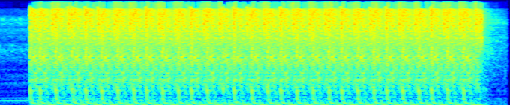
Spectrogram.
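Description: Suppressed QBZ assault rifle in PUBG Mobile fired in one sustained full-auto burst of about three seconds, a dense rapid stream of muffled shots at steady volume, ending abruptly.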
